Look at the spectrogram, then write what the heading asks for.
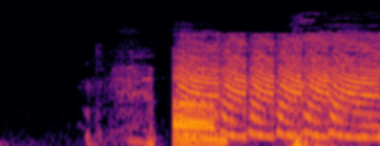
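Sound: air horn sound effect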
